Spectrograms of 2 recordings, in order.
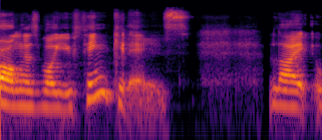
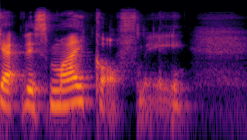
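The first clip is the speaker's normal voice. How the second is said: put-on annoyed, demanding voice. Retelling what Sophie said when she came in: imitating annoyed Sophie. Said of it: "she's actually getting annoyed".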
